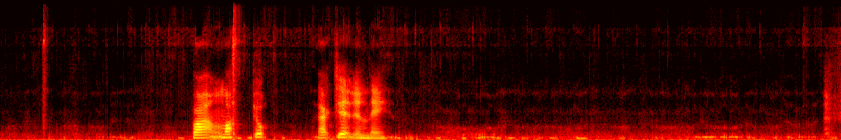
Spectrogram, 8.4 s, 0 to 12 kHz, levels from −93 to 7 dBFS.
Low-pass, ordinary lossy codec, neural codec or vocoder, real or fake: 9.9 kHz; Opus, 16 kbps; autoencoder, 22.05 kHz, a latent of 192 numbers a frame, VITS, trained on many speakers; fake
